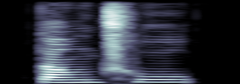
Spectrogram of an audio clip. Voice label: "当初", Chinese

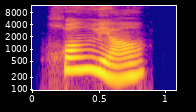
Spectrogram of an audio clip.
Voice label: "荒凉", Chinese

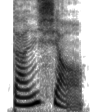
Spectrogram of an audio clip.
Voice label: "胆小", Chinese

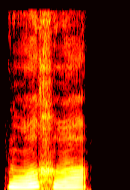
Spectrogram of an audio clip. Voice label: "磨合", Chinese

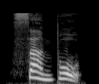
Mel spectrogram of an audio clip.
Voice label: "散布", Chinese

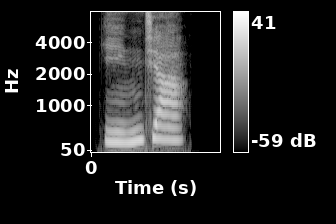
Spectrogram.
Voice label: "赢家", Chinese

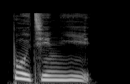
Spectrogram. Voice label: "不经意", Chinese

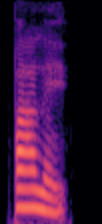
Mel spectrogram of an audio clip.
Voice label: "芭蕾", Chinese

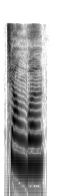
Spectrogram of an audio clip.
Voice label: "降温", Chinese

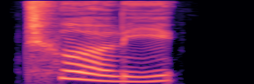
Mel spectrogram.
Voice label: "撤离", Chinese

